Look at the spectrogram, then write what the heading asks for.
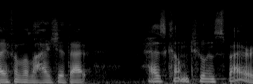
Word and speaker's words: Elijah: familiar with these characters there's Elijah with a J and Elisha with an sh um and I will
